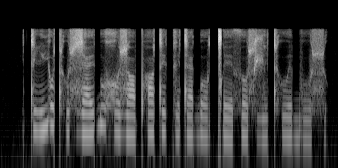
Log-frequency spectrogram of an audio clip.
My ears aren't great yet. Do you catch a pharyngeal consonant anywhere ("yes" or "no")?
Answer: no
